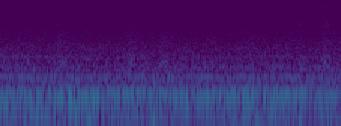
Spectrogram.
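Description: Blue ballpoint pen writing on lined notebook paper: faint, steady scratching as a word is written out.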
